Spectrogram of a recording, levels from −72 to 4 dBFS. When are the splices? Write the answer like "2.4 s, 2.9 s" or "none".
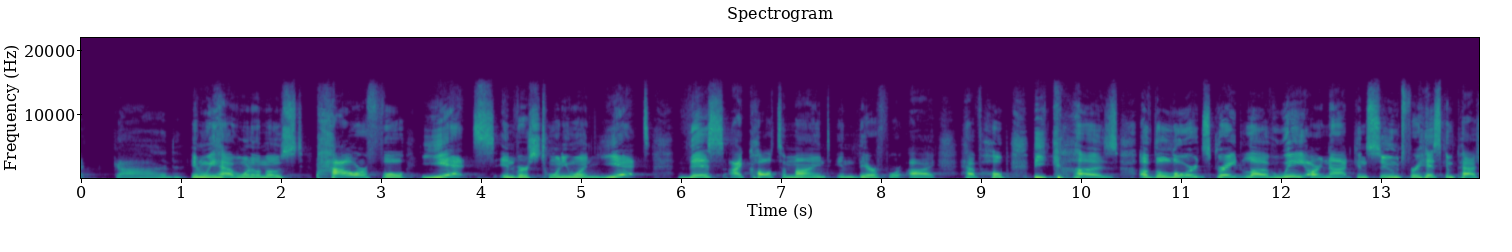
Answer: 1.1 s, 2.3 s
